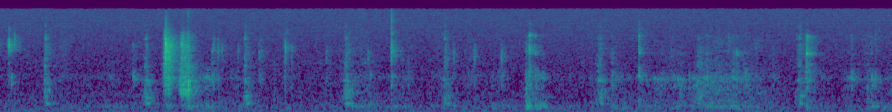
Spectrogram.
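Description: Faint, irregular clicks and light metallic taps as a small steel screw clamp is fitted by hand onto a lathe mandrel, its parts knocking against the mandrel and collar.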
